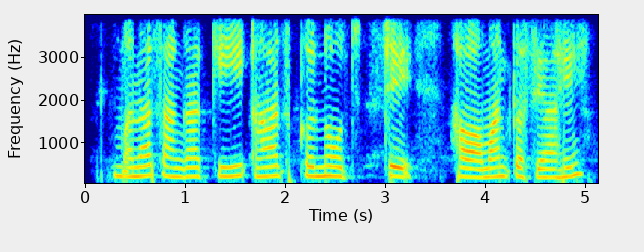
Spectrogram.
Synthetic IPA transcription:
məlasaŋɡakiːad͡zkənot͡s | t͡ɕe | həʋamankəseaɦe

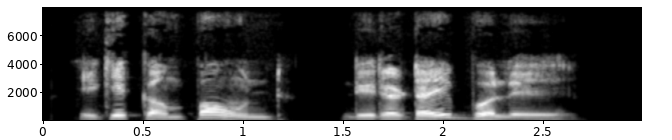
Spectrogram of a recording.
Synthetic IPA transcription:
ekekːɐ̃mpaũɳɖ | ɖeɾaʈaibbʱole

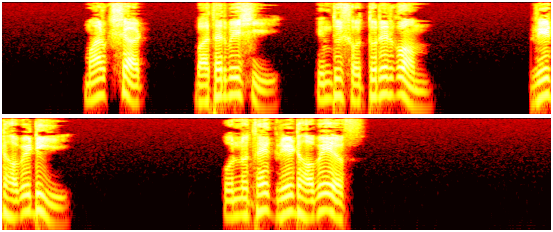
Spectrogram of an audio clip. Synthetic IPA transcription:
maɾkʃaʈ̚ | bat̪ʰaɾbeʃi | kint̪uʃɔt̪ːoɾeɾkɔm | ɡɾeɖɦɔbeɖi | onːot̪ʰeɡɾeɖɦɔbeef

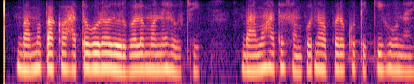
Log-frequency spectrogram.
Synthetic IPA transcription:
bamɔpakʰɔɦat̪ɔɡuɽɔd̪uɾbɔlɔmɔneɦewt͡ʃʰi | bamɔɦat̪ɔsɔmpuɾɳɔːpɔɾɔkuʈikiɦownaɦĩ

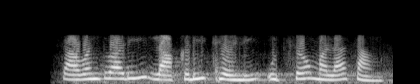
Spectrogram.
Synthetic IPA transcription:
saʋənt̪ʋaɽiːlakɽiːkʰeɳ̃iːut̪səʋməlasaŋɡt̪

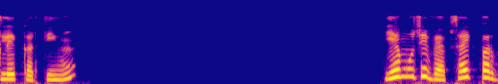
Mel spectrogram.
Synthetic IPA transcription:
lɪkːɐɾt̪iɦũː | jɛɦmʊd͡ʒʱeʋeːbsaɪʈ̚pɐɾʋ

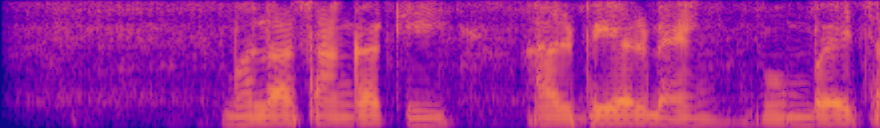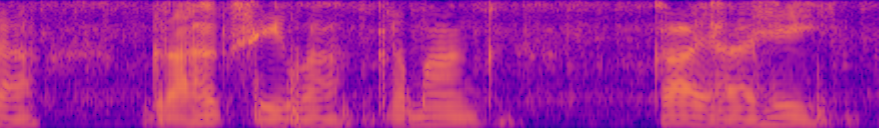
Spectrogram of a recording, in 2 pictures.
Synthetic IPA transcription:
məlasaŋɡaki | aɾbielbɛŋkmumbəjt͡sa | ɡɾaɦəkseʋakɾəmãŋk | kajaɦe

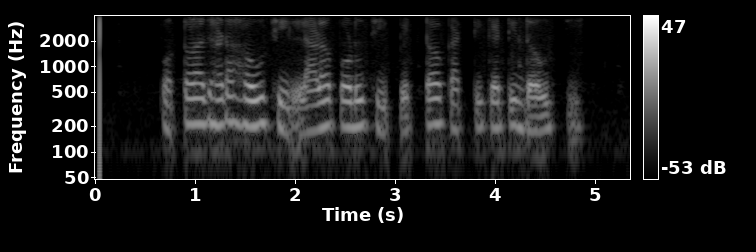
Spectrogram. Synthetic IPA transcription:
pɔt̪ɔɭad͡ʒʱaɽaɦowt͡ʃʰilaɭɔpɔɽut͡ʃʰipeʈɔkaʈikaʈid̪ɔwt͡ʃḭ

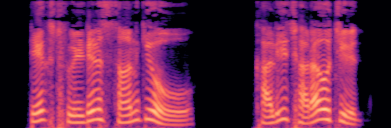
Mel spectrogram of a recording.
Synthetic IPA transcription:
ʈeksʈfilɖeɾst̪ʰankio | kʰaliːt͡ɕʰaɾaut͡ɕiːt̪̚

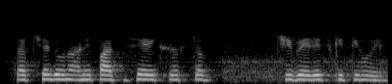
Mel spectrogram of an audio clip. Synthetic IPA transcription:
sət̪ɕed̪onaɽ̃ipat͡sɕeeksəsʈəbt͡ɕiːʋeɾiːd͡zkit̪iːɦoil

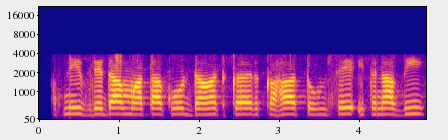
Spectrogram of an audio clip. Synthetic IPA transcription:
ɐ̰pniʋɾeːd̪amaːt̪akoɖãːʈʰkɐɾkɐɦat̪ʊmseʔɪt̪nabʱiː

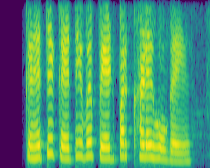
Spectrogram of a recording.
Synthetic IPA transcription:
kɛɦt̪ekɛɦt̪eʋɛpeːɖ̚pɐɾkʰɐɽeɦoɡɐeː

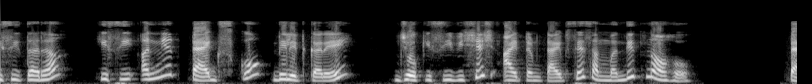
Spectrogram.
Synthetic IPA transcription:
ɪsit̪ɐɾəɦ | kɪsiʔɐnjəʈɛːɡskoɖɪlɪʈkɐɾe | d͡ʒoːkɪsiʋɪʃeːʃaːɪʈəmʈaːɪpsesɐ̃mbə̃nd̪ʱɪt̪nɐɦoː | ʈɛ

